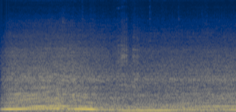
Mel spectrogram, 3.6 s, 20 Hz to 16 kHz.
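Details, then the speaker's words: 1977 BMW 320i, four-speed manual, on a drive: deep four-cylinder drone rises with revs, drops at a gear change, then pulls again smoothly with no knocks or misses; engine noise unmuffled by insulation; normal acceleration. "what of that everything about this car is mechanical nothing about it feels restrained or softened to make it more modern like how modern cars have more sound insulation and are quieter to the point where they have to pump sound through the speakers this car every single noise you hear from that engine up front"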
